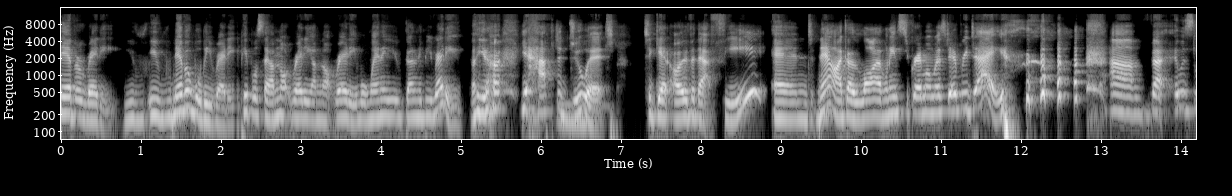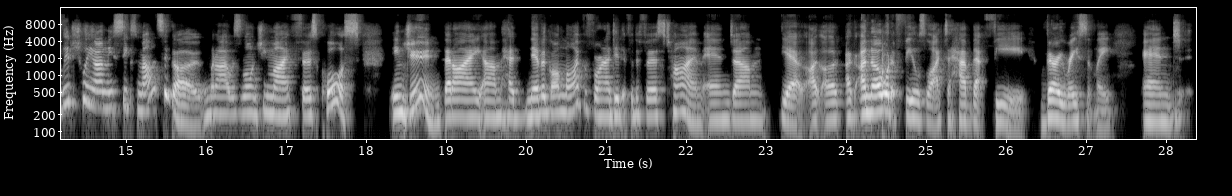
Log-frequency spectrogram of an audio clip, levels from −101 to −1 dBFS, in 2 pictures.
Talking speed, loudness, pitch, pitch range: 205 wpm, -22 LUFS, 190 Hz, 170-220 Hz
